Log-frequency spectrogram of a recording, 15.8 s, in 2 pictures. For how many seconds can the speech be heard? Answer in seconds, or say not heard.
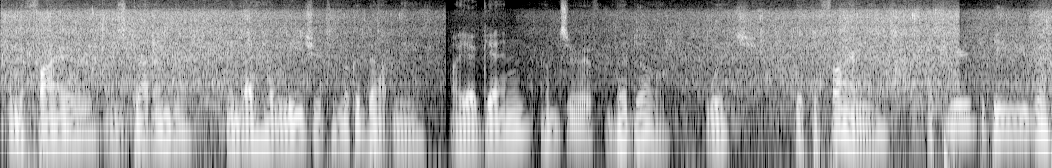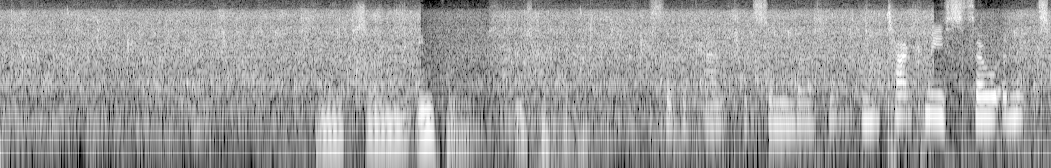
13 s.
